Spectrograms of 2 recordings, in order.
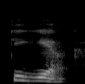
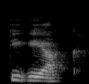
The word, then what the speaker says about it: tigiak: The G has a different sound. It sounds like a hard G in English, but it is softer. Example, urak, urak. Urak is fish. Tigiak is weasel. Tigiak.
